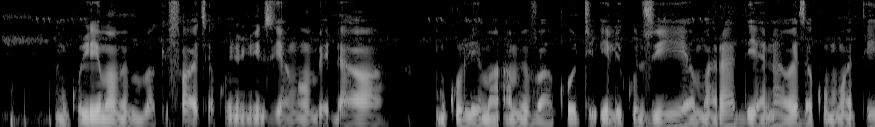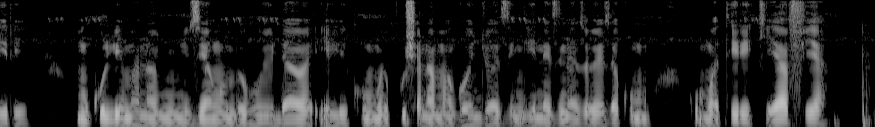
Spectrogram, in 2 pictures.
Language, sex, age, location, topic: Swahili, male, 18-24, Kisumu, agriculture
